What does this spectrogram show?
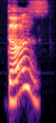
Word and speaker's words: does: Attention aussi à la prononciation, do. Vous voyez, la prononciation n'est pas la même.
